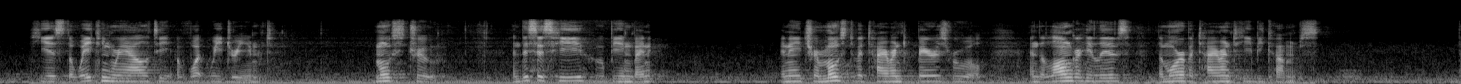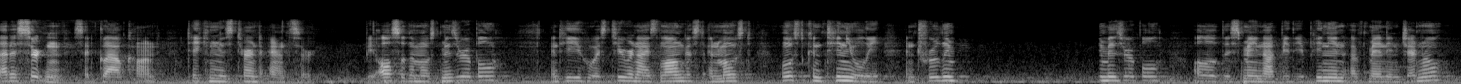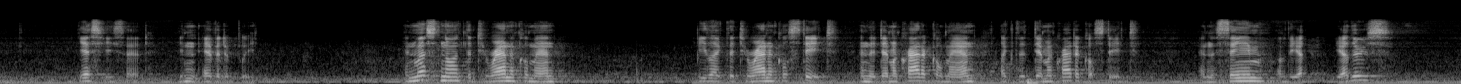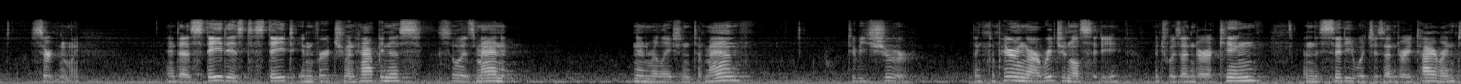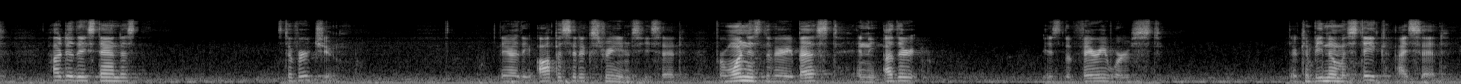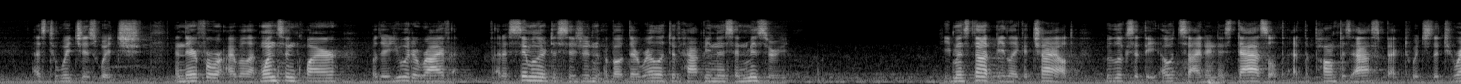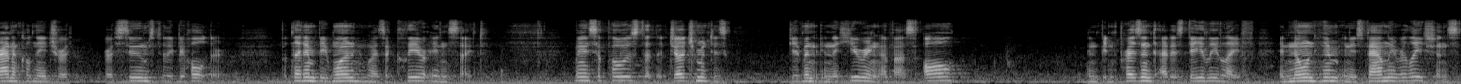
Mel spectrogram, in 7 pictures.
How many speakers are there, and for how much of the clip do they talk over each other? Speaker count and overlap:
1, no overlap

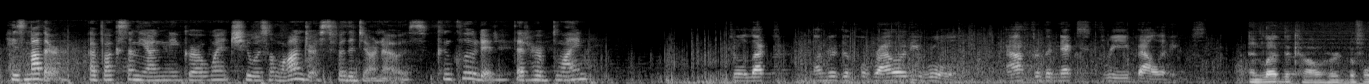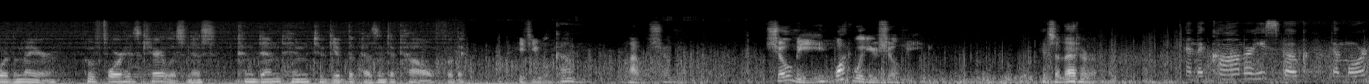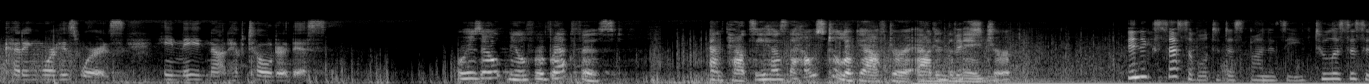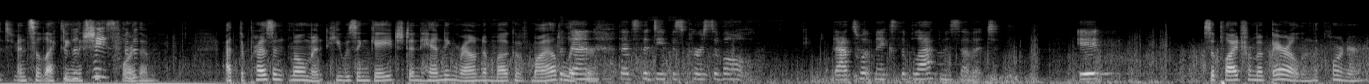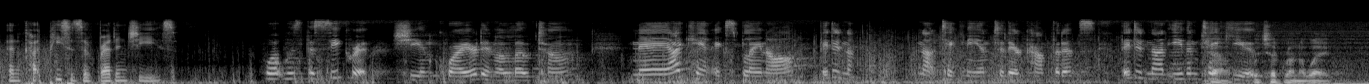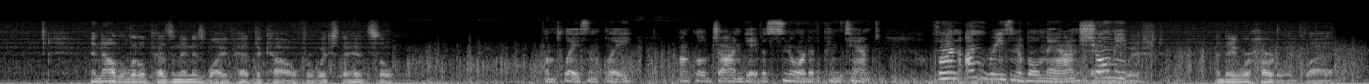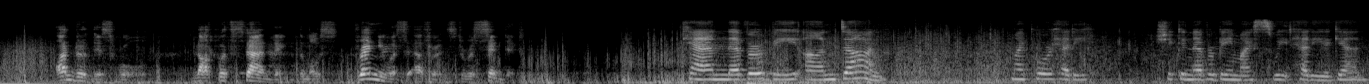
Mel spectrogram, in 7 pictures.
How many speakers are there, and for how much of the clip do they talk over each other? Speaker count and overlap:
9, about 4%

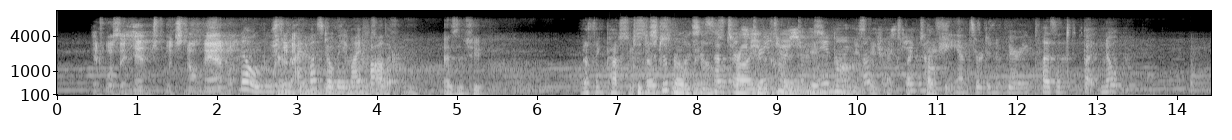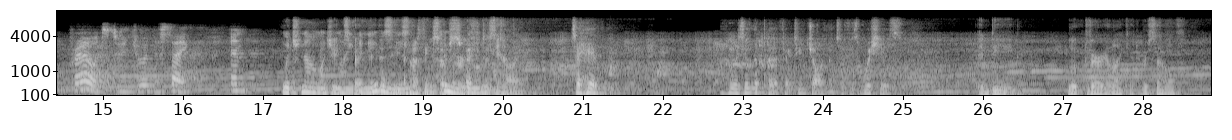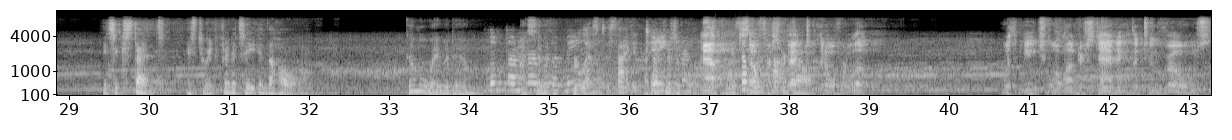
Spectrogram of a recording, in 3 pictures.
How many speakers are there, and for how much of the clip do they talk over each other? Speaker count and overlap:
7, about 30%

